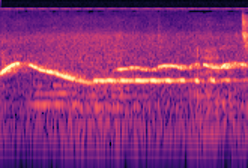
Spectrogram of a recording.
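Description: A single clear whistle from an audience member at a school music revue, sliding down and then holding a wavering tone, fairly close and moderately loud with no talking over it.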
